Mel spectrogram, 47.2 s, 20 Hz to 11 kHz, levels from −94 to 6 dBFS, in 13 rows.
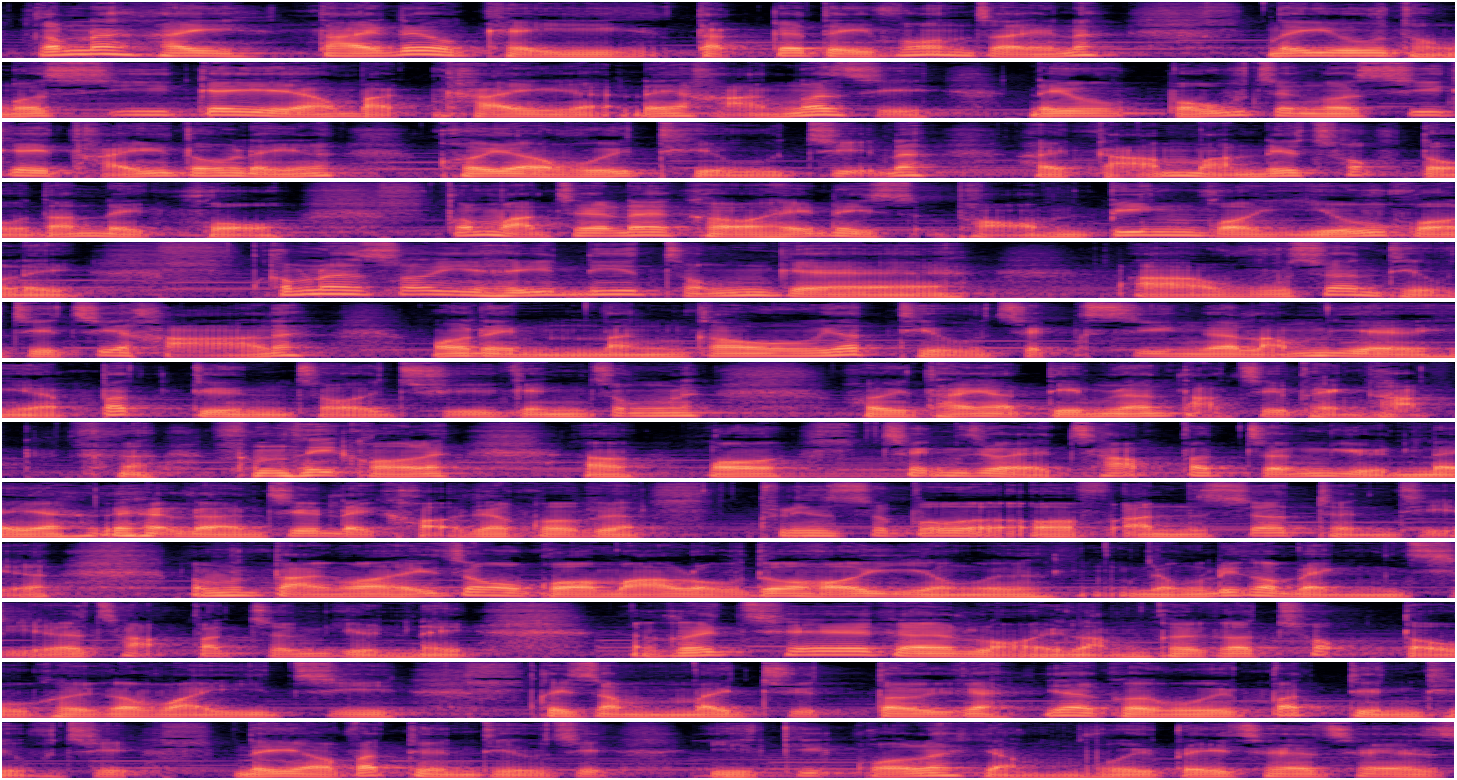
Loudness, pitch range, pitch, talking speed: -21 LUFS, 80-115 Hz, 95 Hz, 300 characters per minute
